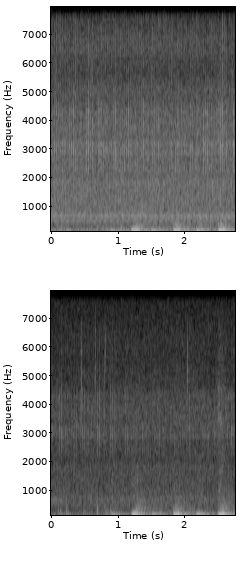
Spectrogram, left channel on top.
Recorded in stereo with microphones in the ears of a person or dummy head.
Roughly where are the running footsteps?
Left.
